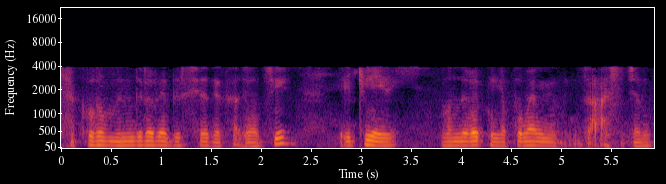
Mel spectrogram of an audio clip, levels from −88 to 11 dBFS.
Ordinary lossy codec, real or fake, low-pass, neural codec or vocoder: AAC, 16 kbps; fake; 7.2 kHz; codec, 16 kHz, 1 kbps, FreqCodec, larger model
